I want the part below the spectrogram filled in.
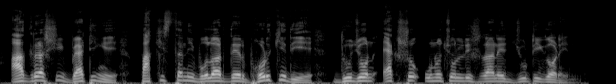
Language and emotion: Bengali, neutral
